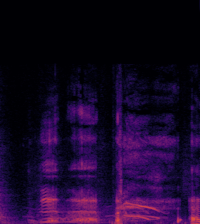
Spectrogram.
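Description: A man's strained grunts and a falling groan of effort while lifting a heavy suspension knuckle with its brake rotor one-handed. There are a few low handling thumps, and the start of a word comes right at the end.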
